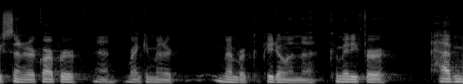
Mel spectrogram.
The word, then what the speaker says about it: Capito: Thank you, Senator Carper and Ranking Member Capito and the committee for having me here to testify today. Just for the record, we pronounce her name Capito. Capito.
